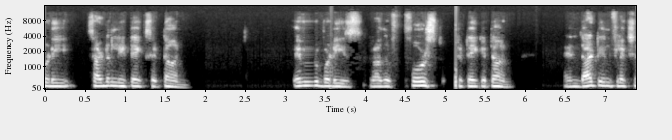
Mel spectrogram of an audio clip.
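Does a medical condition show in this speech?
No.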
